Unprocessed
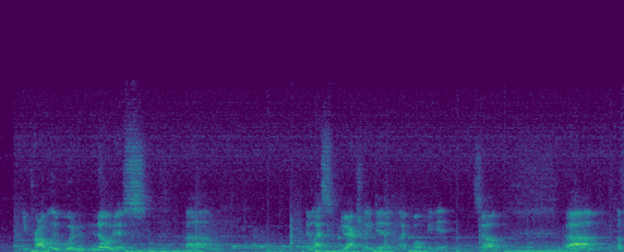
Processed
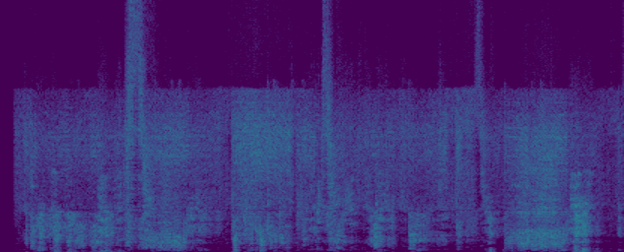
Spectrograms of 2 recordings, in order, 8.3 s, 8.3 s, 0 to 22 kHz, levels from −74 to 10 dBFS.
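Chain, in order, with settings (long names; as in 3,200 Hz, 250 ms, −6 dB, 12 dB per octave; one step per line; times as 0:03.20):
stylus tracing distortion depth 0.058 ms
camcorder AGC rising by 17 dB per second
high-shelf EQ 6,600 Hz +5.5 dB
notch filter 3,700 Hz, Q 27
in parallel at −2 dB: brickwall limiter −12 dBFS, peak gain reduction 10 dB
on the sum: gate on every frequency bin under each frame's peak −30 dB weak
parametric band 11,000 Hz +3.5 dB 0.49 octaves
double-tracking delay 42 ms −9 dB
on a send: repeating echo 177 ms, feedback 24%, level −16 dB
on the sum: chorus effect 0.59 Hz, delay 16.5 ms, depth 7.7 ms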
